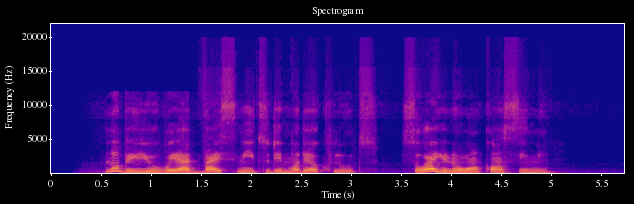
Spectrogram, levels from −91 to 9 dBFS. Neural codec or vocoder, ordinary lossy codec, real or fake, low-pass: codec, 44.1 kHz, 7.8 kbps, Pupu-Codec; Opus, 32 kbps; fake; 19.8 kHz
